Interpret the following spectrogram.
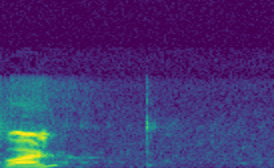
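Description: A teacher's voice saying "one", then near silence with a single faint click about a second in.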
